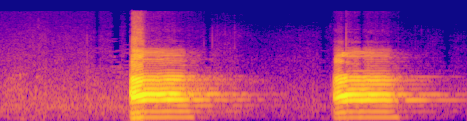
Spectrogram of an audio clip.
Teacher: Hamzah itu harus dia berada di pangkal tenggorokan ya.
